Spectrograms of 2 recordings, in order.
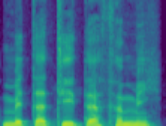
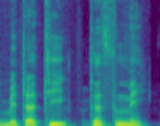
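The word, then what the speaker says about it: μετατίθημι: Le mot tourner est le mot metatithemi d'accord. Metatithemi, c'est comme ça que vous le prononcez metatithemi.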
